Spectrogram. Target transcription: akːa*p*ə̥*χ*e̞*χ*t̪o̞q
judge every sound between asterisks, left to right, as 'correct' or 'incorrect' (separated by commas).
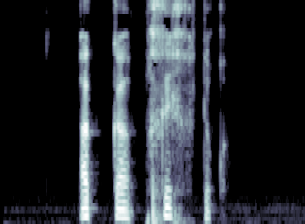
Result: correct, correct, correct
